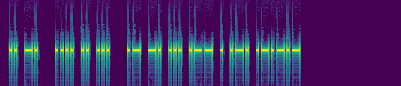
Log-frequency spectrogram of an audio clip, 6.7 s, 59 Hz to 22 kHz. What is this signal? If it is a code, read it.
Morse code, heard as a keyed tone, about 28 wpm, 700 Hz. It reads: IN HIS ANSWER.
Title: Sentences from Top 1600 Words 28wpm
